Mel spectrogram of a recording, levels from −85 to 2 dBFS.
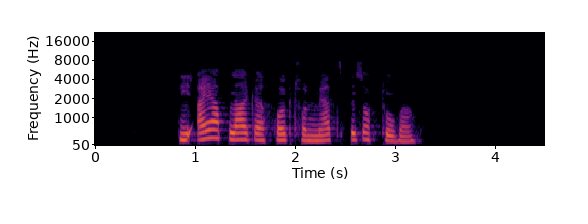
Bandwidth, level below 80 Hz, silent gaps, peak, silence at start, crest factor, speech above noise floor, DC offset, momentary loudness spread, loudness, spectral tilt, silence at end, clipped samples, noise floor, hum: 7.8 kHz; -78 dBFS; none; -20 dBFS; 0.85 s; 16 dB; over 56 dB; under 0.1%; 8 LU; -35 LUFS; -7.5 dB/octave; 1.3 s; under 0.1%; under -90 dBFS; none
